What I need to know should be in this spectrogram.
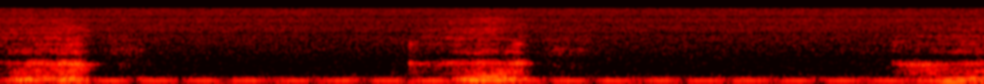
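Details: Snoring from a sleeping animal of unknown kind (owner asks what animal it is): slow rasping snores on each breath, about every four seconds, with a steady low fluttering rumble between them.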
